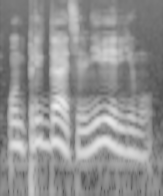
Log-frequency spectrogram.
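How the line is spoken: Attempted shout. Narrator (Russian): Я попытался крикнуть

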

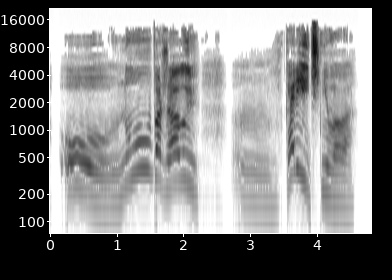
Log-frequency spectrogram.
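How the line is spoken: Forced, reluctant. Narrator (Russian): выдавил из себя Мэтью

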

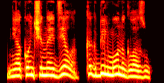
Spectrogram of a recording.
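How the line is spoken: Heavy sigh. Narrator (Russian): Крылатый тяжело вздохнул

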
